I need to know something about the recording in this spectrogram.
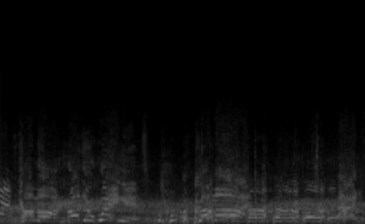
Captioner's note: sobbing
